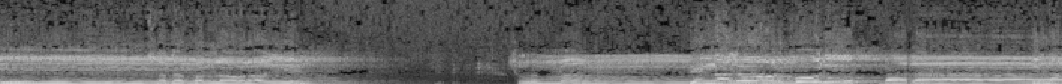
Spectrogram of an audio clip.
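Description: A man's voice chanting Quran recitation in long held notes with melodic turns. It breaks off for about a second and a half near the middle, then resumes.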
